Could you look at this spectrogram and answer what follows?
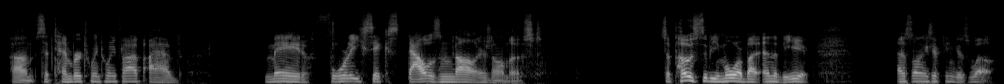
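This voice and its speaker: Casting: 18-year-old male vlogger, mid-pitched, excited rambling rant, keeps saying it's insane, dry close sound. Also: no room sound. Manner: awed, repeats himself, restarts often.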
